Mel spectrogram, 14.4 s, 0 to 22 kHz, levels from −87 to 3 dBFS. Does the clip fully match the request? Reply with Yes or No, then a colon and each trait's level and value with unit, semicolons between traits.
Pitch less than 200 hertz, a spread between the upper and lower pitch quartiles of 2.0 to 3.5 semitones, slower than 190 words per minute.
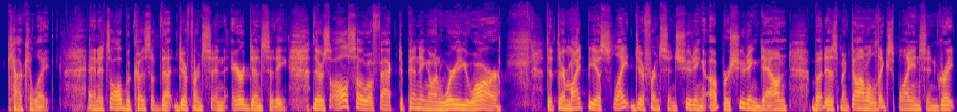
Yes: medium, 140 Hz; average, 2.7 semitones; average, 165 wpm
